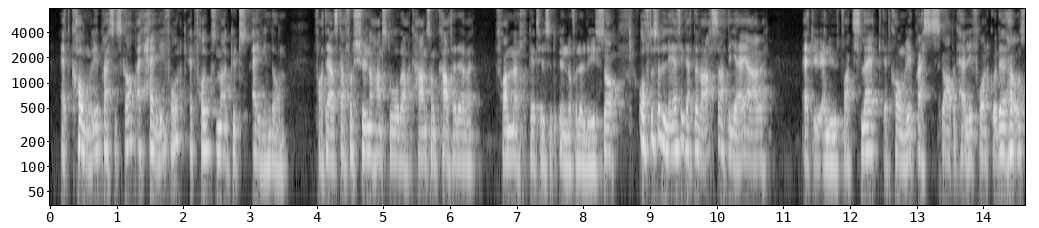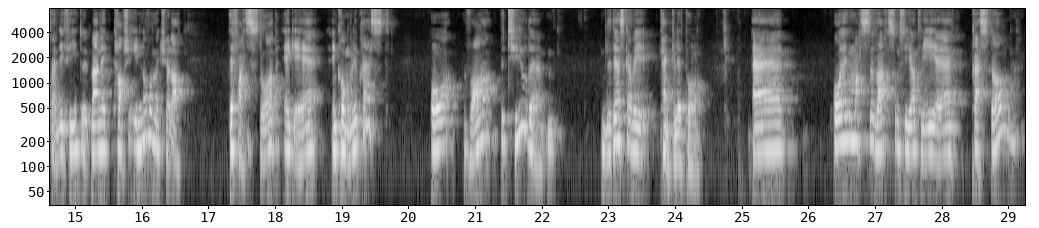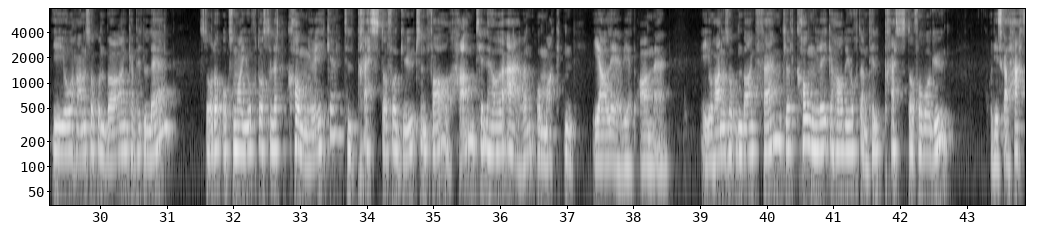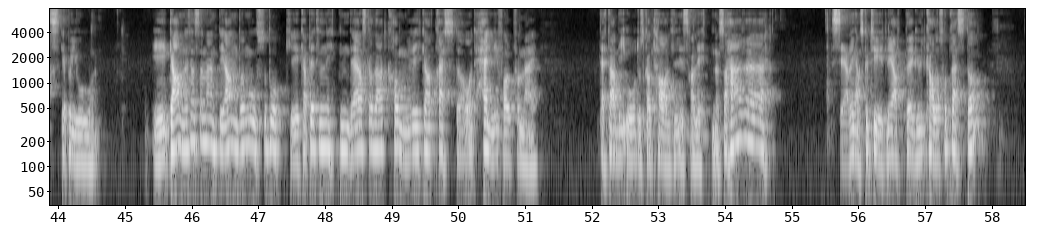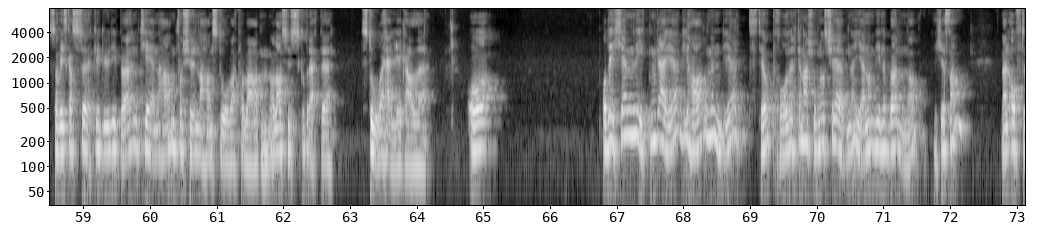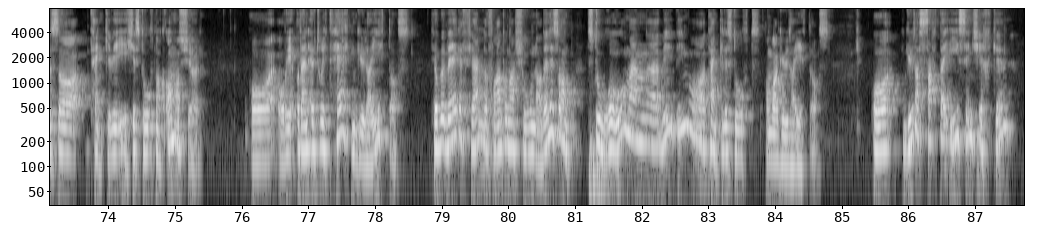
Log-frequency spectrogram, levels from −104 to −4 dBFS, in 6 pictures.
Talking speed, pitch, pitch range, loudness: 195 wpm, 155 Hz, 135-170 Hz, -25 LUFS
